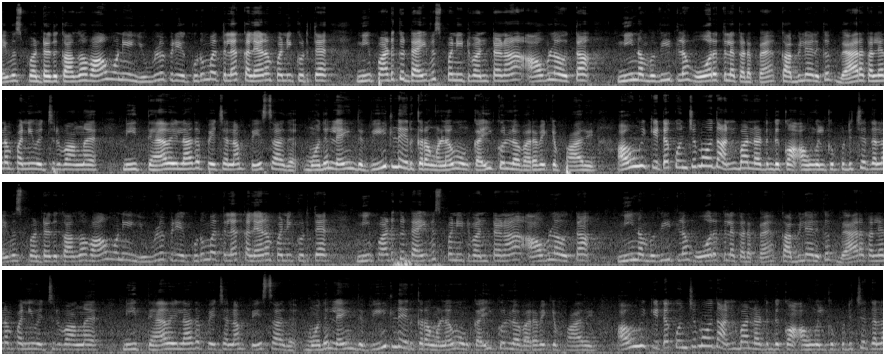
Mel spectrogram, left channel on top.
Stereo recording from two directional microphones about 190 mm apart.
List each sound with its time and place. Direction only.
0.0 s a woman's voice: 30° left (ahead or behind)
1.5 s a woman's voice: 20° left (ahead or behind)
